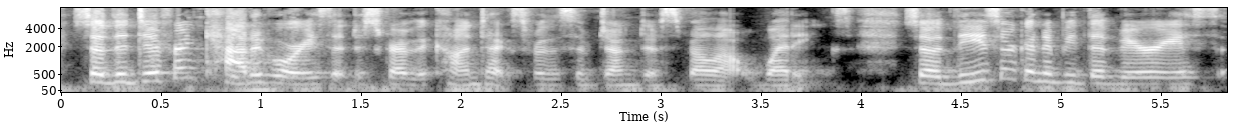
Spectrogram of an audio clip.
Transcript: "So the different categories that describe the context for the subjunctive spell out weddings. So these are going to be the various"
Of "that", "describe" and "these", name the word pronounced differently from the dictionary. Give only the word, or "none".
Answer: none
